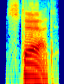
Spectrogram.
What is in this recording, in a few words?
"stet", American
